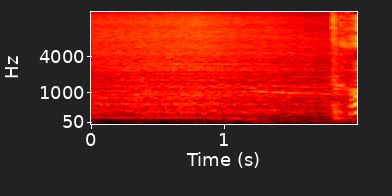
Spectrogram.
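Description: A steady rushing noise with a low hum underneath, easing off near the end.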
